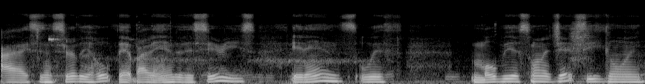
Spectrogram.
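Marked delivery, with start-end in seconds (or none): none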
